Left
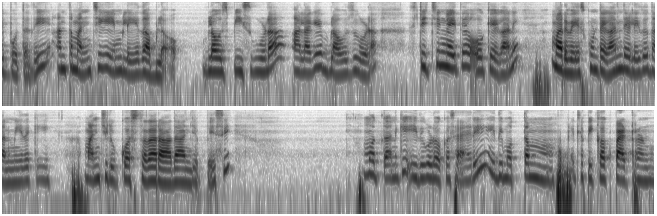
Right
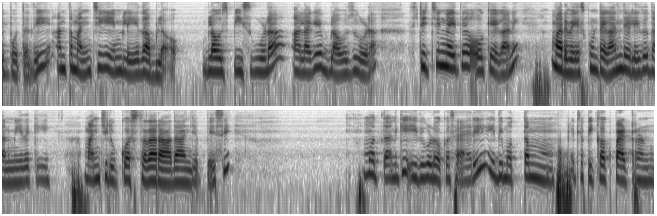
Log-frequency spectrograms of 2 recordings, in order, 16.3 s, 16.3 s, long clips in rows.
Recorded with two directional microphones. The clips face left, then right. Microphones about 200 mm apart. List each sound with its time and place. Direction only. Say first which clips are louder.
0.1 s a woman's voice: right 5 dB; 40° right (ahead or behind)
5.2 s a woman's voice: right 6 dB; 40° right (ahead or behind)
12.5 s a woman's voice: right 4 dB; 30° right (ahead or behind)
